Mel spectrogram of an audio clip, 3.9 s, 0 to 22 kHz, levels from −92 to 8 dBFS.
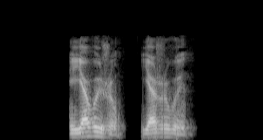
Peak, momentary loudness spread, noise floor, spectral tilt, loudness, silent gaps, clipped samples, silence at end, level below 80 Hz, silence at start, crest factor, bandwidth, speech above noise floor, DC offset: -2 dBFS; 16 LU; under -90 dBFS; -5.5 dB/octave; -18 LUFS; 1.95-2.11 s; under 0.1%; 1.1 s; -58 dBFS; 1.05 s; 20 dB; 7.6 kHz; over 73 dB; under 0.1%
